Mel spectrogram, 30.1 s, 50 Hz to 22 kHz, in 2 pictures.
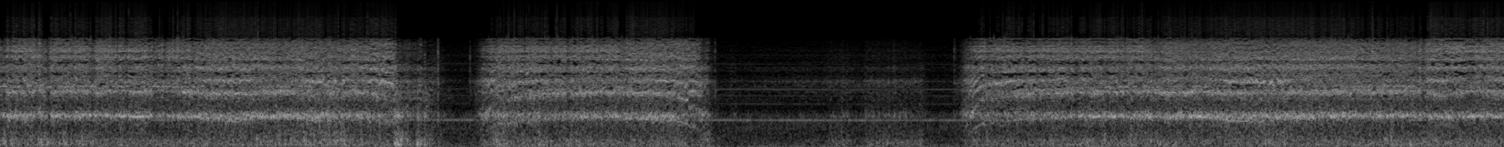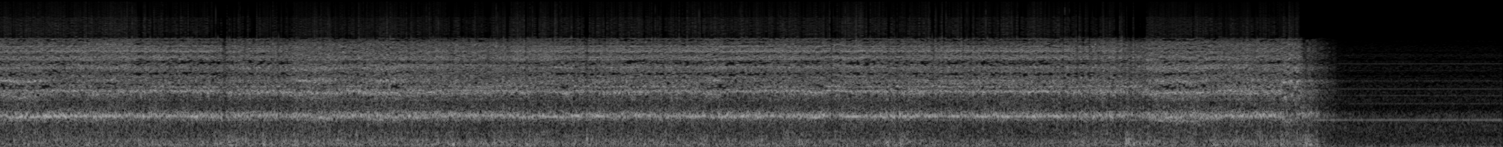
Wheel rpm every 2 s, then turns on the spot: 230, 210, 120, 100, 30, 200, 220, 220, 230, 220, 230, 230, 240, 220, 20.
6-8 28-30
